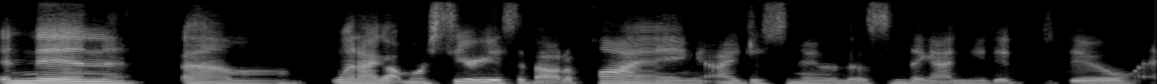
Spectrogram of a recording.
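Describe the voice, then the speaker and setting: In a plain, everyday voice, a woman talks at a moderate pace with an American accent and fairly even intonation, the sound dry and close with no echo. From rural Missouri. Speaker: stay-at-home mom. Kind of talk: casual interview.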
